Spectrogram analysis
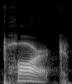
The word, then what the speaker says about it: park: were saying pax okay park park so you're saying pack instead of park so be careful of your medial r sound so you need to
